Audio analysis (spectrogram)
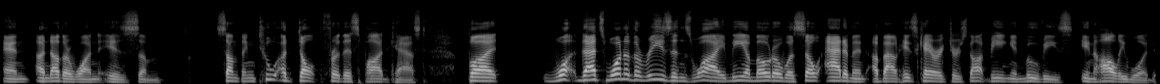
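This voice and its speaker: A young man co-hosts a casual podcast, talking eagerly and circling back through his thoughts. His voice is bright and crisp, a little higher than most men's. The sound is close and dry. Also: moderate pace, dry recording. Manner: enthusiastic, rambling with restarts. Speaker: podcast co-host. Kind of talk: casual chat.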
